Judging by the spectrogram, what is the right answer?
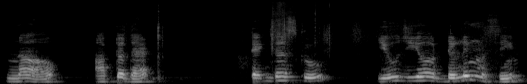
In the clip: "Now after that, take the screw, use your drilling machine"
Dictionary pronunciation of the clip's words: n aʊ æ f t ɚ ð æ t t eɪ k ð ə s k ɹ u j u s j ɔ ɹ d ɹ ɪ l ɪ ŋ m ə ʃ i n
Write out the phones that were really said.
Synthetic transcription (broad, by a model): n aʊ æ f t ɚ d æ t t eɪ k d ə s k u j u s j ɔ ɹ d ɪ l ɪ ŋ m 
